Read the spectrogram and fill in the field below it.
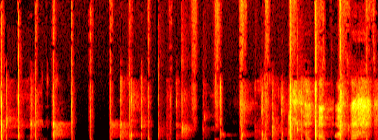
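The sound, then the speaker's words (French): A small group of four people applauding themselves, with quick, uneven, overlapping claps that grow denser and louder toward the end. “On s'applaudit. On peut s'applaudir.”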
